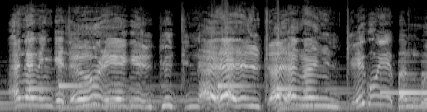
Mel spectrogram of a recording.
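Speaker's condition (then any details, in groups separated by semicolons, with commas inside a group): Brain lesion disability grade 1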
